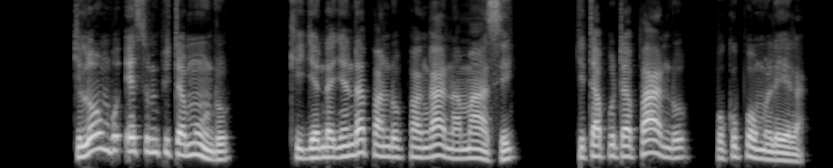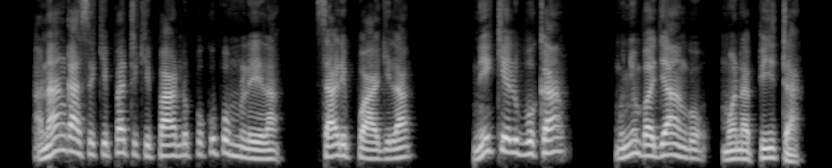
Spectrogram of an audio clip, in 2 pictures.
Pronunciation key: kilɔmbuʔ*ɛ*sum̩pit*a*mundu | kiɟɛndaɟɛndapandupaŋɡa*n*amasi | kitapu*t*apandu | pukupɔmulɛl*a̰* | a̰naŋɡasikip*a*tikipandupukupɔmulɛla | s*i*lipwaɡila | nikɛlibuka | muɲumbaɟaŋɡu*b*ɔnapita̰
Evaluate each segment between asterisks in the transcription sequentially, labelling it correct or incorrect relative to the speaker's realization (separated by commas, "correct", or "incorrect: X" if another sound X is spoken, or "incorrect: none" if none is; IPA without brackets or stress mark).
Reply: correct, correct, correct, correct, correct, correct, incorrect: a, incorrect: m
